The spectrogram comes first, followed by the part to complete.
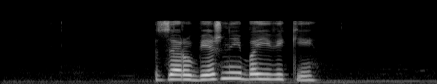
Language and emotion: Russian, neutral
